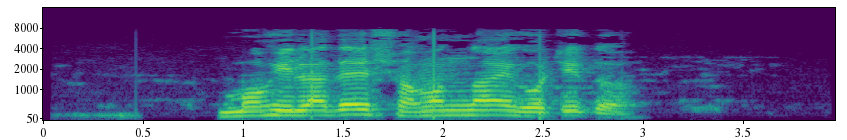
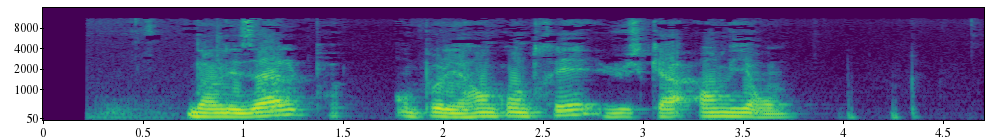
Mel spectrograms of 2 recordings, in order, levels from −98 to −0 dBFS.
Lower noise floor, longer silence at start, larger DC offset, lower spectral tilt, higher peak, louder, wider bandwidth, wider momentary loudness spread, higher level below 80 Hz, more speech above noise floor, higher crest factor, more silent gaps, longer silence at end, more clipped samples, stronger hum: first, -66 dBFS vs -43 dBFS; second, 0.35 s vs 0.7 s; neither; about the same, -6.5 dB/octave vs -7.5 dB/octave; about the same, 0 dBFS vs 0 dBFS; about the same, -14 LUFS vs -14 LUFS; second, 8 kHz vs 11.5 kHz; about the same, 10 LU vs 12 LU; about the same, -52 dBFS vs -48 dBFS; first, 53 dB vs 30 dB; about the same, 16 dB vs 16 dB; neither; first, 1 s vs 0.45 s; neither; neither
